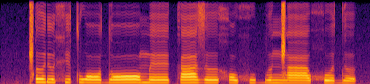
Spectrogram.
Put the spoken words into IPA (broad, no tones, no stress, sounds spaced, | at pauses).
ǁ ə ɾʲ ɔ xʲ ə t w ɔː d ɔː m ɛː k a z əː x ɔ xʷ ə b ə ŋ͡ǁ aː χʷ ə d ə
